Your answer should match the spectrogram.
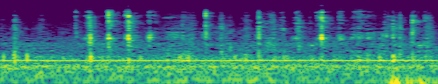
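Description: Raw red chili pepper being bitten and chewed: rapid, irregular crisp crunches and crackles over a steady hum.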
